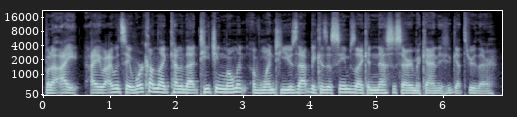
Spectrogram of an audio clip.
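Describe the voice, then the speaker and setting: A game design instructor reviewing a student level on a live stream, thinking aloud with many fillers and restarts while his voice is getting hoarse. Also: medium pitch, fairly even intonation, fairly quick, dry recording. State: losing his voice. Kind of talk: live-streamed playtest feedback.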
